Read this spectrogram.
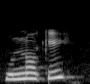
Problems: none marked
